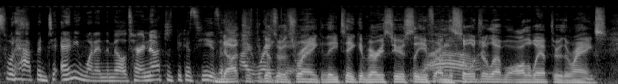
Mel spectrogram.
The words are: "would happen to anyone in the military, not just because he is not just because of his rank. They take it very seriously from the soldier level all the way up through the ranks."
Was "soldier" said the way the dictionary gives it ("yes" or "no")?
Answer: yes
